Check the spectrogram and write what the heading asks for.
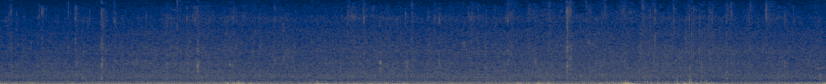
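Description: Kunekune piglets chewing and munching food up close, with irregular wet smacks and crunches.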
